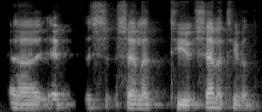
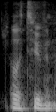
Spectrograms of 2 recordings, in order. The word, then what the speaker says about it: Sjeletyven: How do you pronounce the full name? Shelativan. Shelativan.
